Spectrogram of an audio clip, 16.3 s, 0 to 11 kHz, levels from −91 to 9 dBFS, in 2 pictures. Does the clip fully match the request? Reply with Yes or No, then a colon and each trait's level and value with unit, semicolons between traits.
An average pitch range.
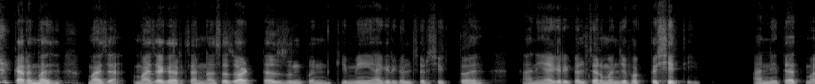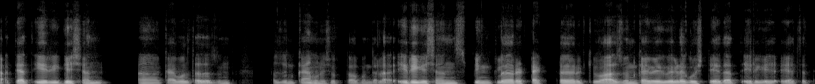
No: narrow, 1.2 semitones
